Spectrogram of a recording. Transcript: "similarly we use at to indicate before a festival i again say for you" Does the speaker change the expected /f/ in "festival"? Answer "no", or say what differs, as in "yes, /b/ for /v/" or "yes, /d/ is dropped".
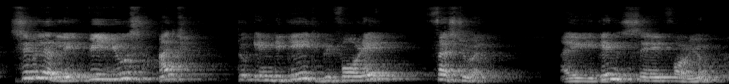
no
